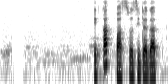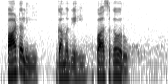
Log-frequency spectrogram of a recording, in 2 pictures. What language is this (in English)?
Sinhala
